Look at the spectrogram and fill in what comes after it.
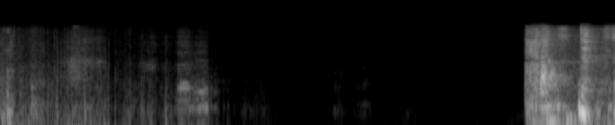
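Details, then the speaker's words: Baby girl with a runny nose. Brief quiet sounds, a pause of silence, then a sudden burst of baby sneezing. "could you have fell face you this isn't too flattering footage get off of me naan well she's not smiling I got her sneezing tho"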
